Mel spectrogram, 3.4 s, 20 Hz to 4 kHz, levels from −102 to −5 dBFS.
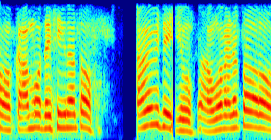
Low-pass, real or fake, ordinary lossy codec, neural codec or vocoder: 3.6 kHz; fake; none; codec, 16 kHz in and 24 kHz out, 2.2 kbps, FireRedTTS-2 codec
